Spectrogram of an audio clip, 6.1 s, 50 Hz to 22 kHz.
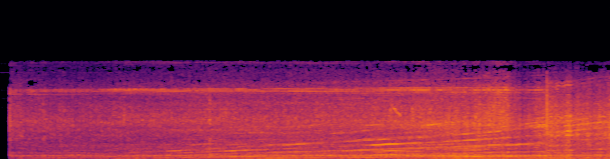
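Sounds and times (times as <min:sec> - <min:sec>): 
Harley-Davidson LiveWire electric motorcycle accelerating with a high whine: 0:00.1 - 0:06.0
rush of wind noise: 0:03.1 - 0:06.0.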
